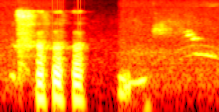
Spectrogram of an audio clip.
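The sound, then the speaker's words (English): A person's voice imitates an angry cat with three quick, harsh yowls in a row, followed by a short lower grunt and faint, thin high tones trailing off. “It's grabbing your cat and then throwing him on top of your other cat.”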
